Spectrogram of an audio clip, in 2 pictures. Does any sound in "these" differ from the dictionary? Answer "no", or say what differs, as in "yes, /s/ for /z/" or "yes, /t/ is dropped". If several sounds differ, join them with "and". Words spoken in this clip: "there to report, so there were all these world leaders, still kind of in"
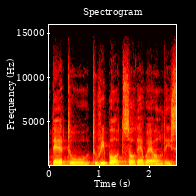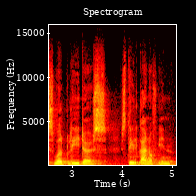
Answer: yes, /s/ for /z/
